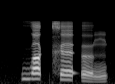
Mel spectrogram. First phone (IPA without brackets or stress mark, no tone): w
